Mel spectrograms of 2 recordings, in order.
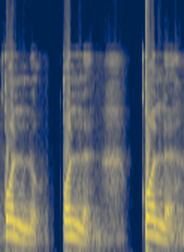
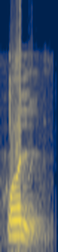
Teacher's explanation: لام حروف قلقلہ سے نہیں ہے تو لام کو ساکن کرنا ہے ، قل، بس لام ساکن ہو جائے گا، آواز ختم ہونی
